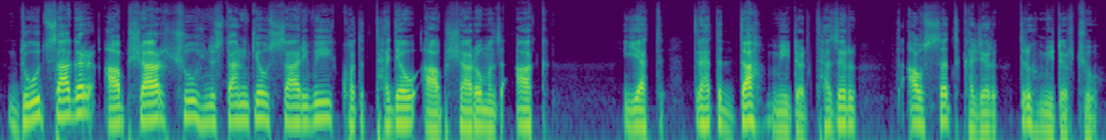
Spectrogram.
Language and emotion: Kashmiri, neutral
